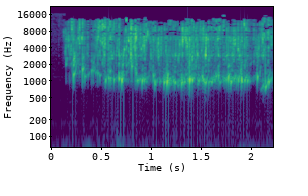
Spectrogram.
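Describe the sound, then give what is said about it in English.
Jack Daniel's whiskey poured from the bottle into a glass for a double, a steady bright trickling gurgle of liquid lasting about two seconds, with no talking. “So what you need is one bottle of Jack Daniel's and one glass, and you pour”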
